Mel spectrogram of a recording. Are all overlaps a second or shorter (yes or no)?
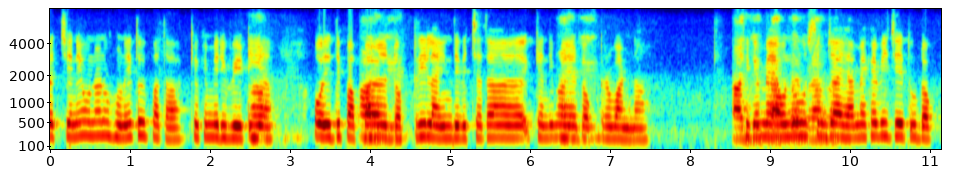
no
